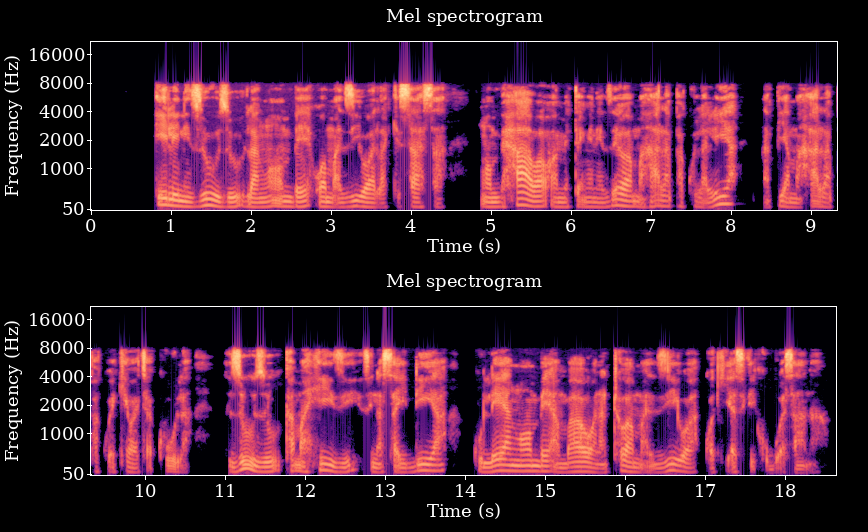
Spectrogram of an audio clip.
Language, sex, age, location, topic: Swahili, male, 25-35, Nairobi, agriculture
